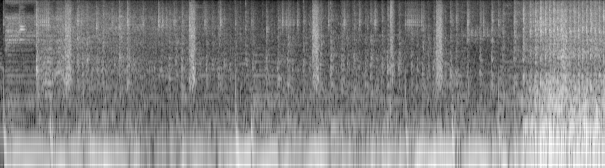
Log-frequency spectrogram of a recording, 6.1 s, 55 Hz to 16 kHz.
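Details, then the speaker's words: Rebuilt PMO carburetors on a Kraftwerks Porsche 917 replica race car, left throttle being worked: lumpy, uneven, shaky running with irregular stumbles and a wavering note; carburetors not yet balanced. "You can hear there, I'm running the left throttle. You can hear that it doesn't run too good there."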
